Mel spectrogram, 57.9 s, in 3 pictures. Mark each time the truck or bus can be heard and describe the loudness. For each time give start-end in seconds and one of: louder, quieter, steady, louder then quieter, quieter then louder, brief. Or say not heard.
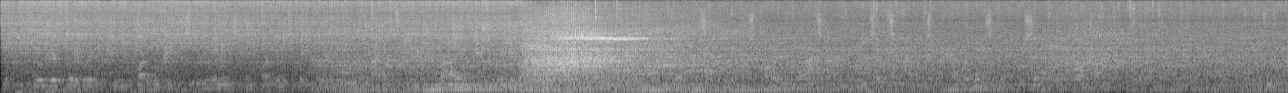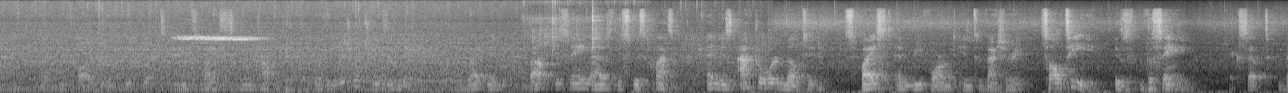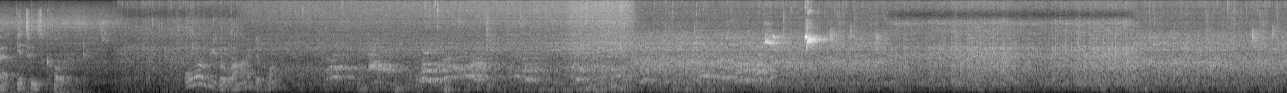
4.5-26.2 quieter.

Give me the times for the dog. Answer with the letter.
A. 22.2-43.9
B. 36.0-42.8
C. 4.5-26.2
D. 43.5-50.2
D.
